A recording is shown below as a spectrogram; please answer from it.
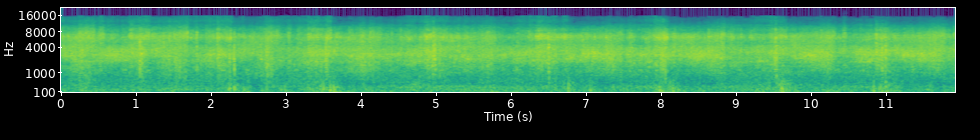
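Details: Steady roar of wind buffeting the microphone with broadband rushing noise and no animal voice.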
